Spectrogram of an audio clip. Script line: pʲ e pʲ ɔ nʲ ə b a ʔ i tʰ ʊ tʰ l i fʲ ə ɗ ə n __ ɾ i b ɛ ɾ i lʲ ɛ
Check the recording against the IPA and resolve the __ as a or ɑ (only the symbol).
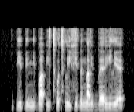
a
